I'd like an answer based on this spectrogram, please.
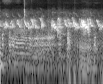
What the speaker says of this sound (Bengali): আমার আছে একটি মোরগ একটি মুরগি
